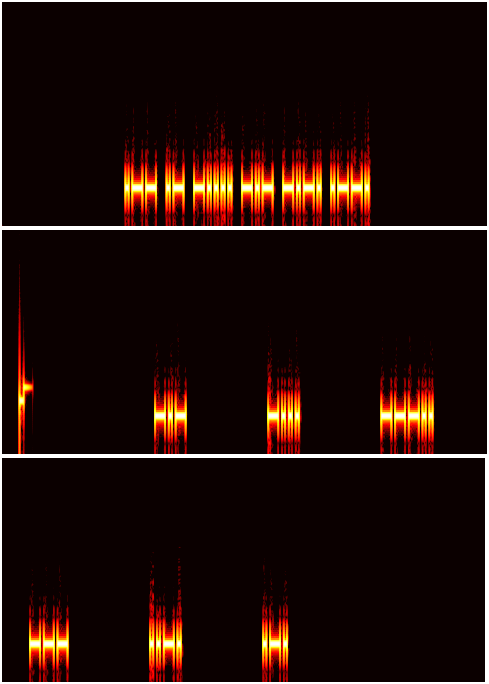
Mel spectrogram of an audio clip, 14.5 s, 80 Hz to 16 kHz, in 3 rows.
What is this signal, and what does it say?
Morse code, heard as a keyed tone, about 36 wpm, spaced as for 15 wpm, 700 Hz. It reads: WA6KCP KB8OFR
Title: USA Call Signs - 6 Characters - 8x Character Spacing - 35wpm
